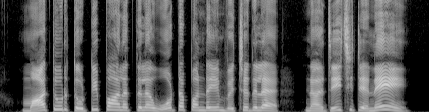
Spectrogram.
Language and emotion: Tamil, happy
